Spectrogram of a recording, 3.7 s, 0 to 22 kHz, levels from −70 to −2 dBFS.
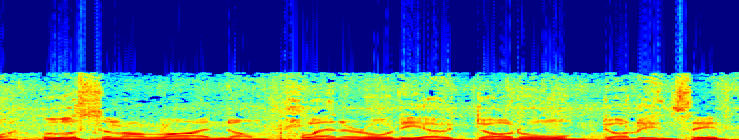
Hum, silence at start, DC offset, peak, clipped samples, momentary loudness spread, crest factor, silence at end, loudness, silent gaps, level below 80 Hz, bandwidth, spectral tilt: none; 0 s; under 0.1%; 0 dBFS; 1%; 2 LU; 8 dB; 0 s; -7 LUFS; none; -22 dBFS; 11 kHz; -4.5 dB/octave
